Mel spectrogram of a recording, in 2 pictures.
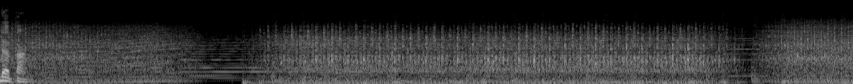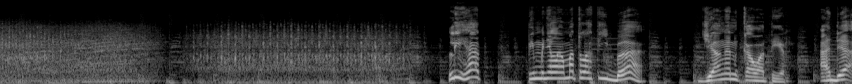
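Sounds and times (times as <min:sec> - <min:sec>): truck engine running: 0:00.0 - 0:13.0
background music: 0:00.0 - 0:17.0.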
